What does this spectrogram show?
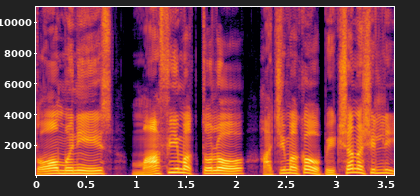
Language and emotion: Goan Konkani, surprised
